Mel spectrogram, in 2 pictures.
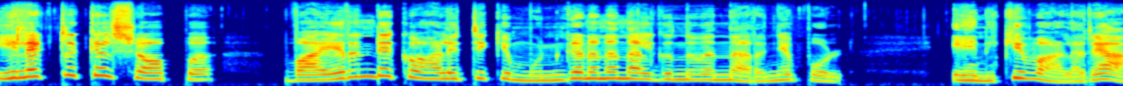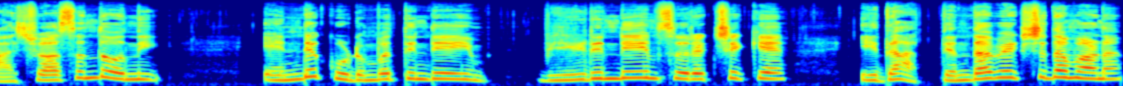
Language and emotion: Malayalam, happy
